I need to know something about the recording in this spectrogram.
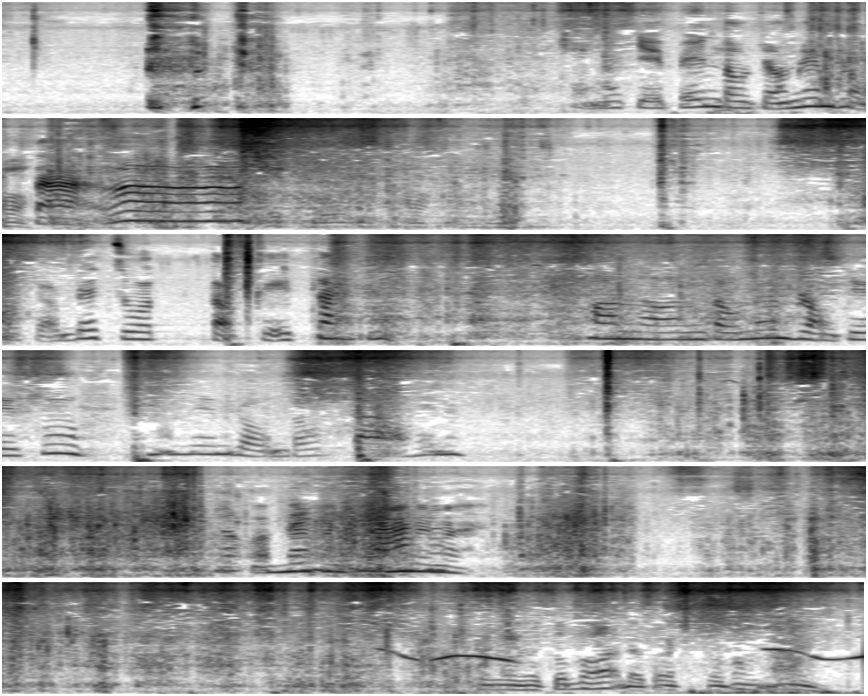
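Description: Plastic sacks rustle and crinkle as a woman handles them.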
